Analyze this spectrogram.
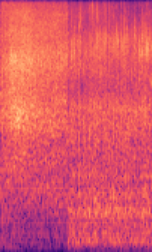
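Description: Sauce bubbles and simmers in a pan.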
